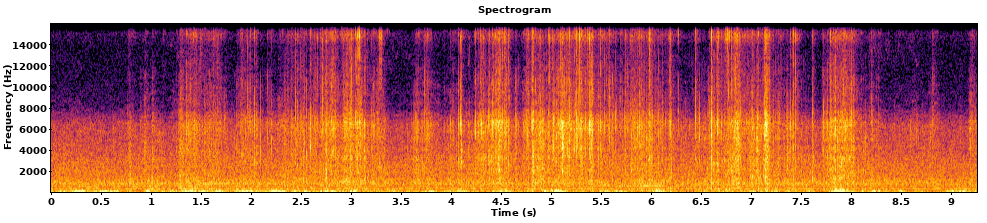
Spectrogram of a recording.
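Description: Plastic wrapping rustles.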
